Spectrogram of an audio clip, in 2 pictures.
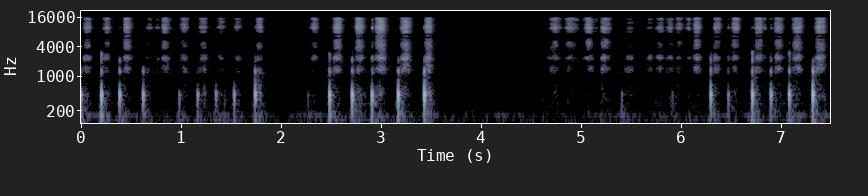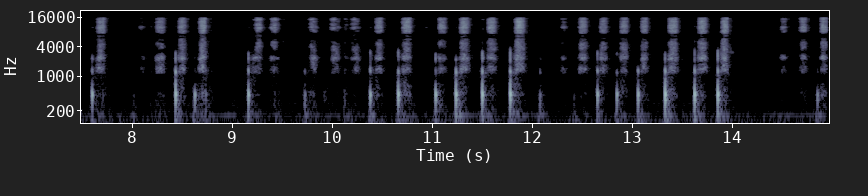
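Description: A wooden HB graphite pencil tip sketches an eye on a flat sheet of drawing paper lying on a table, a hand making continuous light strokes. Quick, dry scratching strokes come in rapid bursts with brief pauses, each a short, bright rasp with a hint of a low hum underneath.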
